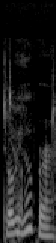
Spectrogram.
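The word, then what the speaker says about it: Tobe Hooper: Toby Hooper.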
